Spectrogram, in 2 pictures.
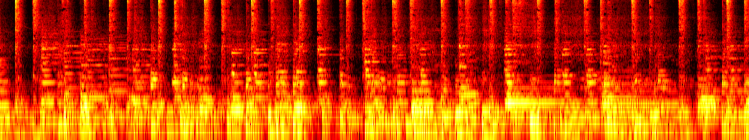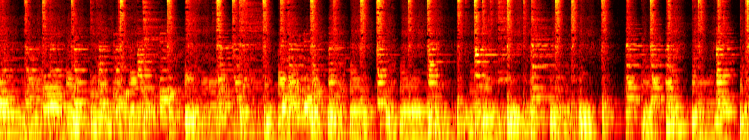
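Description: Live jazz played by a small group: acoustic piano and a drum kit, the drummer keeping time on the cymbals, over a plucked bass line.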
